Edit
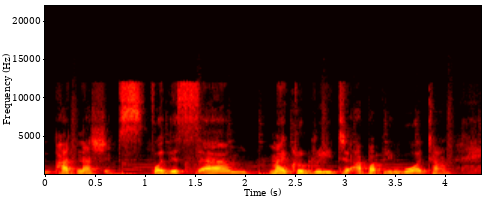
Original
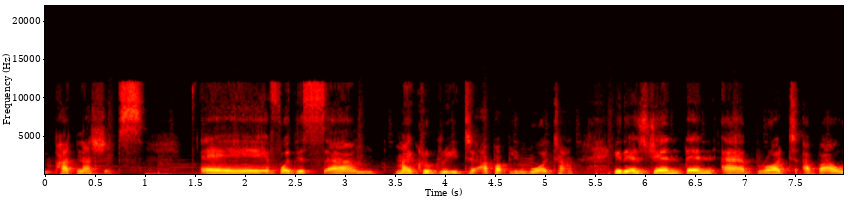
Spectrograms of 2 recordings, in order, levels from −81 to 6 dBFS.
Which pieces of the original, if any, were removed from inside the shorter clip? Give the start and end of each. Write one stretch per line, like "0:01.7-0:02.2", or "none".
0:01.0-0:02.3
